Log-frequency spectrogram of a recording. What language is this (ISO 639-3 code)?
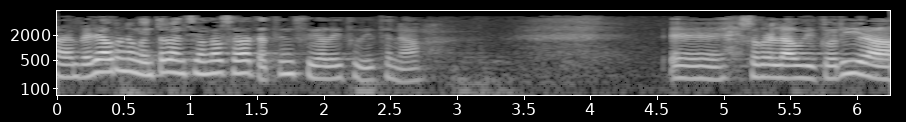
eus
